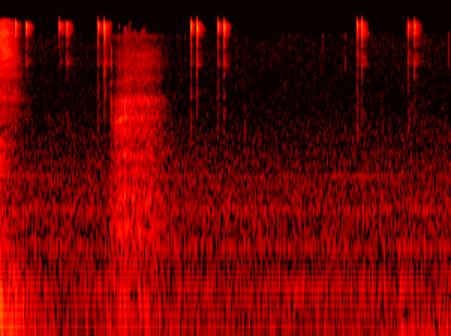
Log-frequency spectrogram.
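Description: Near silence with a few faint, sparse computer mouse clicks, and a soft breath about one and a half seconds in.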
